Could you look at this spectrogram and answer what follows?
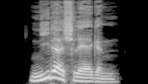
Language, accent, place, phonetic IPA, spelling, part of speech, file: German, Germany, Berlin, [ˈniːdɐˌʃlɛːɡn̩], Niederschlägen, noun, De-Niederschlägen.ogg
- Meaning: dative plural of Niederschlag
